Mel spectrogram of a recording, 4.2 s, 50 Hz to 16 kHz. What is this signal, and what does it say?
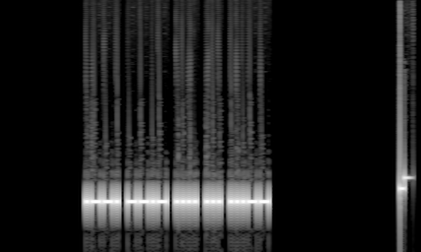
Morse code, heard as a keyed tone, about 41 wpm, 700 Hz. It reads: PQHS3
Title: Code Groups - 5 Letter:Numbers - 40wpm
